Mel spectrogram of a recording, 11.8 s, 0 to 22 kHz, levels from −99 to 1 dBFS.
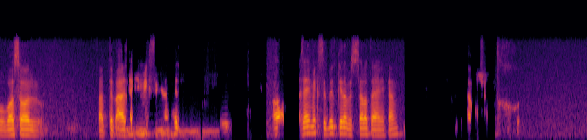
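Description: From 2.53 to 3.64 s the talker's speech sinks by roughly 25 dB over about a second. This is speech suppressed in double talk: with both ends talking, the echo canceller likely could not tell the near voice from loudspeaker echo and turned everything down. Unlike gating, this removes the talker during their own speech, not room sound in a pause.

Right after, from 3.66 to 4.6 s, a second, fainter voice sits some 20 dB under the talker. This is the other side's voice leaking through, likely residual loudspeaker echo the canceller failed to subtract. Unlike the suppression faults, which take sound away, this adds an extra voice.

From 4.6 to 5.27 s the room background drops out by about 40 dB, then returns. This is background gated by the echo canceller, clamping the microphone while the loudspeaker plays. It hits ambience, not the talker's voice.

A brief scrap of leakage at 5.33 to 5.37 s, about 40 dB down, likely has the same echo cause. 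From 5.55 to 6.04 s the talker again drops by roughly 40 dB for half a second, likely another double-talk suppression.

At 8.06 to 8.12 s a short leak, about 30 dB under the speech, likely comes from the same residual echo. The background is gated again from 8.12 to 9.03 s, about 40 dB down. From 9.31 to 9.86 s double talk likely causes a final suppression of roughly 40 dB.

Nothing is heard above 8 kHz, consistent with the call's band-limited Opus path.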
